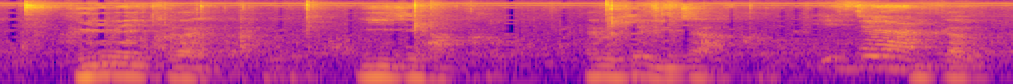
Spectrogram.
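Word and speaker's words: יצחק: 이즈하크. 그래서 이삭이라는 단어의 히브리어 발음은 이즈하크가 된 겁니다.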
